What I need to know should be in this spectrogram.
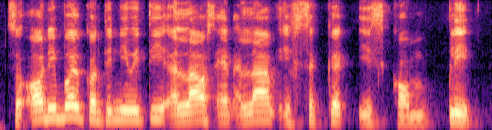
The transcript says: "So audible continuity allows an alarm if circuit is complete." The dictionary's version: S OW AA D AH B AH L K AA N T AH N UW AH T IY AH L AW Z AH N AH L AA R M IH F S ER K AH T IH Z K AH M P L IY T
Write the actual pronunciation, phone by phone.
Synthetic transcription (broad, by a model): S OW AA D AH B AH L K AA N T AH N UW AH T IY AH L AW S AH N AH L AA M IH F S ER K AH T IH S K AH M P L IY T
